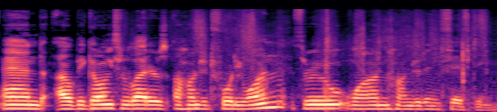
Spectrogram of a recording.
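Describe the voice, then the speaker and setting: A man's voice: mid-range voice, steady tone, a little slow, warm tone. Earnest man reading heartfelt letters. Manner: earnest, playful, tries a mock Italian accent at first. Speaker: vlogger reading his letters of encouragement. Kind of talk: casual vlog and letter reading.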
